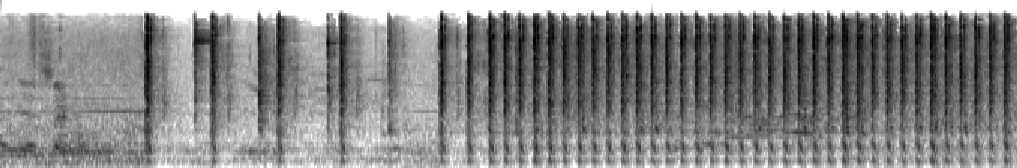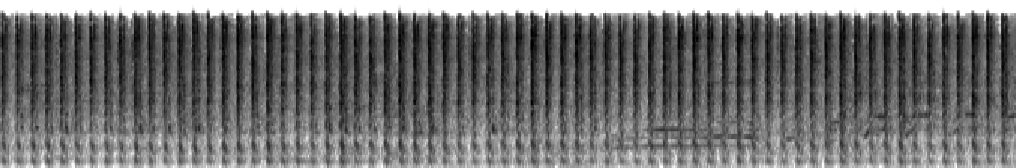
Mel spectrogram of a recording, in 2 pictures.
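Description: A paintball gun fires rapid sharp pops.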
